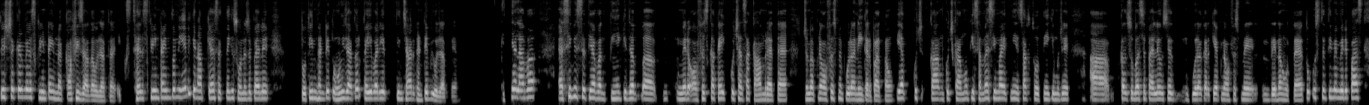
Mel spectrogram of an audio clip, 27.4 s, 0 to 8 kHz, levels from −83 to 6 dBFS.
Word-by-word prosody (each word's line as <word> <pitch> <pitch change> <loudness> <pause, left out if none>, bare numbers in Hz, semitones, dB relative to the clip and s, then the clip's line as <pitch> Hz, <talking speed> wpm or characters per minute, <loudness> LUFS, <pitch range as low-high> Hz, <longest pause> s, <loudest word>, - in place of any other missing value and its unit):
तो 230 - +1
इस 230 0 0
चक्कर 230 -1 +3
मेरा 225 0 +4
स्क्रीन 200 -4 -1
टाइम 195 0 0
ना 180 -1 0
काफ़ी 170 +3 +1
ज़्यादा 145 -5 +1
हो 140 -1 0
जाता 130 0 -3
है। - - -6
एक - - -15
स्थिर 185 +1 0
स्क्रीन 210 +3 0
टाइम 210 +1 0
तो 225 - +4
नहीं 225 -1 -1
है 240 - +4
लेकिन 225 -10 +2
आप 200 0 0
कह 205 0 +3
सकते 195 -1 -3
हैं 195 - 0
कि 205 - 0
सोने 175 -2 -1
से 185 +2 -2
पहले 185 +1 +3 0.7
2-3 195 +4 +2
घंटे 190 +1 +1
तो 190 - 0
हो 170 +2 +2
ही 195 - +3
जाते 195 +2 +3
हैं 230 - +3
और - - -23
कई 185 +1 +6
बार 190 0 +2
ये 190 - +4 0.2
3-4 175 -1 0
घंटे 160 +2 +1
भी 175 -2 -1
हो 140 - +4
जाते 125 -1 -4
हैं। 125 - -11 0.9
इसके 230 +9 0
अलावा 220 +1 +3 0.5
ऐसी 185 +7 +2
भी 245 +1 +1
स्थितियाँ 215 -3 +2
बनती 185 0 -1
हैं 185 -1 -2
कि 195 - 0
जब 185 0 +1
अ, 170 -2 +2 0.4
मेरे 175 +1 +3
ऑफ़िस 155 +3 -1
का 190 - +2
कहीं 185 0 +1
कुछ 180 -1 0
ऐसा 175 +1 0
काम 150 +2 -1
रहता 150 -1 +2
है 145 0 +1 0.3
जो 170 - 0
मैं 170 - +4
अपने 180 +2 -2
ऑफ़िस 170 +2 -1
में 190 - 0
पूरा 165 0 +3
नहीं 160 -1 -1
कर 145 - +1
पाता 135 -1 -1
हूँ। 135 0 -3
या 195 0 +6 0.2
कुछ 205 -1 -3 0.2
काम 175 -1 0
कुछ 185 -1 -1
कामों 175 0 -1
की 190 +2 0
समय-सीमा 190 +1 0
इतनी 185 0 -2
सख़्त 180 +1 -4
होती 170 +1 -1
है 165 - 0
की 170 - -1
मुझे 165 +1 0
अ, 160 -2 -2 0.3
कल 180 - +4
सुबह 180 -1 +3
से - - +1
पहले 170 -1 +2
उसे 175 +1 +1 0.4
पूरा 165 0 +4
करके 160 0 -1
अपने 165 -1 -1
ऑफ़िस 150 0 -5
में, 160 -1 +1 0.2
देना 155 +1 0
होता 150 -2 -3
है। 150 - +1
तो 190 - +1
उस 220 -1 -2
स्थिति 220 -1 -2
में 215 0 +2
मेरे 210 0 +3
पास 210 0 +3
180 Hz, 235 wpm, -23 LUFS, 165-195 Hz, 0.9 s, कई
